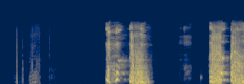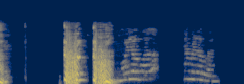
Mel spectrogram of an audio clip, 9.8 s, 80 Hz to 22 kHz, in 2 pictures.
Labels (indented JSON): {
  "expert_labels": [
    {
      "quality": "poor",
      "cough_type": "unknown",
      "dyspnea": false,
      "wheezing": false,
      "stridor": false,
      "choking": false,
      "congestion": false,
      "nothing": true,
      "diagnosis": "lower respiratory tract infection",
      "severity": "mild"
    }
  ],
  "age": 19,
  "gender": "female",
  "respiratory_condition": false,
  "fever_muscle_pain": false,
  "status": "COVID-19"
}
